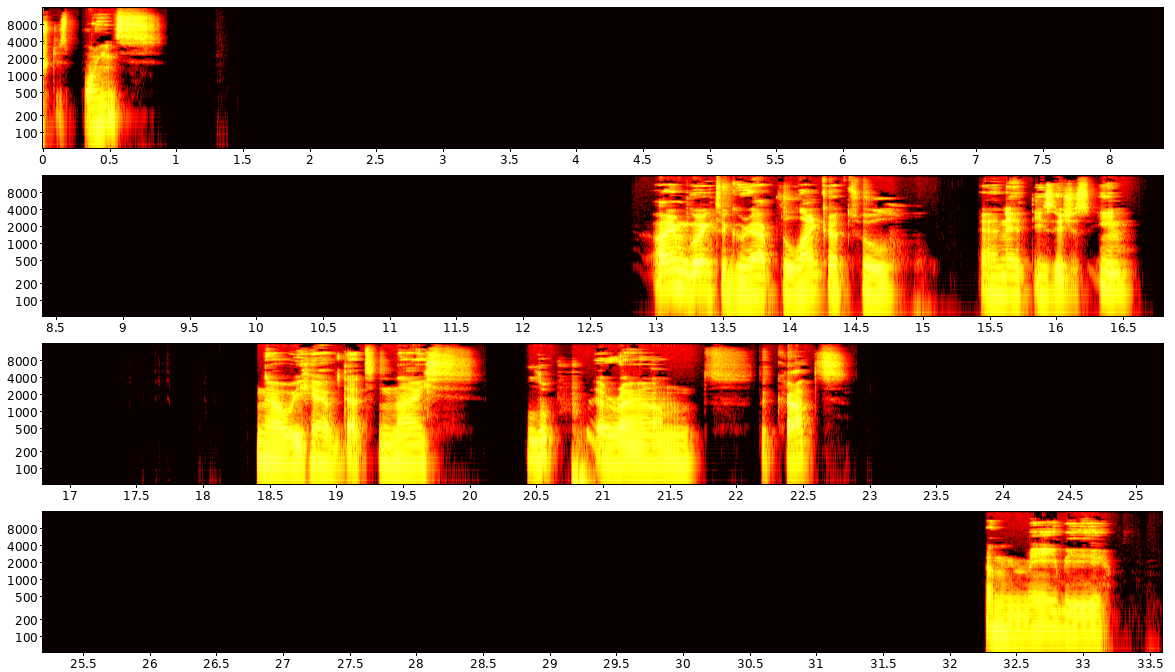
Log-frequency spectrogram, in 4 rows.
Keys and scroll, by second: 1.7 ctrl+z, 7.2 e, 10.6 2, 11.2 1, 12.1 2, 13.3 k, 17.4 e, 17.9 2, 18.1 ctrl+z, 22.9 1, 23.4 m, 23.8 o, 33.3 m.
